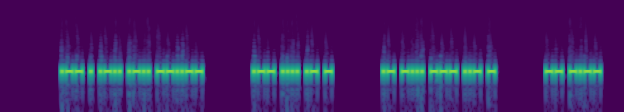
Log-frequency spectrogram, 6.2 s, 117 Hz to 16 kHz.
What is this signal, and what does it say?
Morse code, heard as a keyed tone, about 50 wpm, 700 Hz. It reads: WELL, WHAT ABOUT MY
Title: 3x Word-Spacing - Sentences from Top 500 Words - 50wpm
